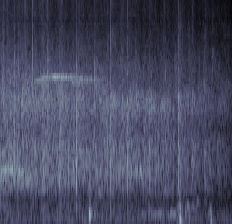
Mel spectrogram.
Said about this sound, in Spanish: Un aplauso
